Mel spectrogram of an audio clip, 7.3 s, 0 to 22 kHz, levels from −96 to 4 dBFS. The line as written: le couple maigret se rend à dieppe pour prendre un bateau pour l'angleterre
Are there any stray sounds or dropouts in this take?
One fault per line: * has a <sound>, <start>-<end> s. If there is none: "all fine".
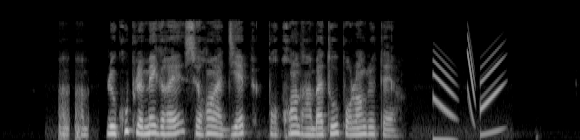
* has a laugh, 0.7-1.1 s
* has a chirp, 5.4-6.4 s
